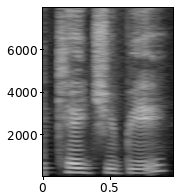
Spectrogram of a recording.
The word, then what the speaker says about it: KGB: to me so that maybe I should say KGB because this is how it's pronounced in English and not kab and that me saying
